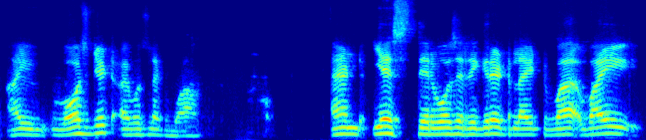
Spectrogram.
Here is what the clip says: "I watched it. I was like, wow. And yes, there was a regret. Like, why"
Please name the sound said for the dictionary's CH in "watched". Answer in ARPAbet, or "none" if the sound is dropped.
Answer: S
